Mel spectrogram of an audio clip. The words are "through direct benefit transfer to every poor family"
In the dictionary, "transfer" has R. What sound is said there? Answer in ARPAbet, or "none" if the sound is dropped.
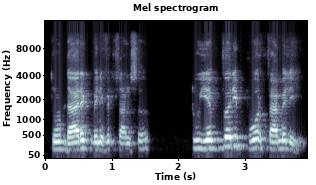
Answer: none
